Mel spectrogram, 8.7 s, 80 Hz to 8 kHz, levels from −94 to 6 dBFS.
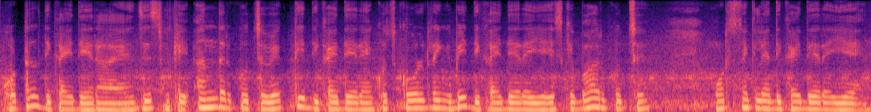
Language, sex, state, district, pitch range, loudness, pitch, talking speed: Hindi, male, Rajasthan, Bikaner, 130-155 Hz, -13 LUFS, 140 Hz, 200 wpm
